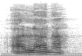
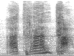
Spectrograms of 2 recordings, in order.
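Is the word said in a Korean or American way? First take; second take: American; Korean. First: It is said with American-style pronunciation. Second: It is said with Korean-style pronunciation. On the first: The speaker calls it right. "따라서 알라나" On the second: The speaker calls it wrong. "What? 못 알아들어요"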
